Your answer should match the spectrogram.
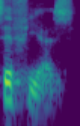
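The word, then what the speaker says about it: CFIUS: the body Administration I is cypheus um or usually it's pronounced that way with the the acronym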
